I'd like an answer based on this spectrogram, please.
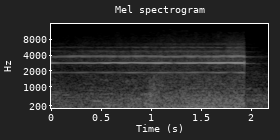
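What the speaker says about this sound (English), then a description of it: "It's over Mark Davis as the alarm continues to go off." Electronic alarm in a snooker arena at the World Championship, a steady high-pitched tone that holds for about two seconds before cutting off abruptly, with a faint brief resumption at the end.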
